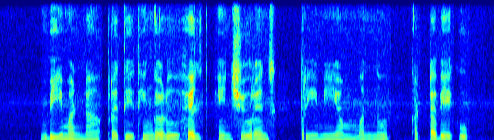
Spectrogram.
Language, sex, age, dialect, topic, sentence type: Kannada, male, 18-24, Mysore Kannada, banking, statement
